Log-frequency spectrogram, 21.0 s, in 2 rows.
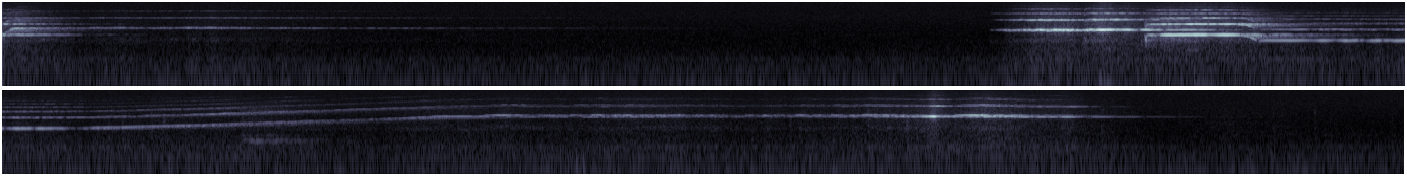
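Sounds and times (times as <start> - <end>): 
solo violin: 0.0 - 3.2, 7.5 - 18.9.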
